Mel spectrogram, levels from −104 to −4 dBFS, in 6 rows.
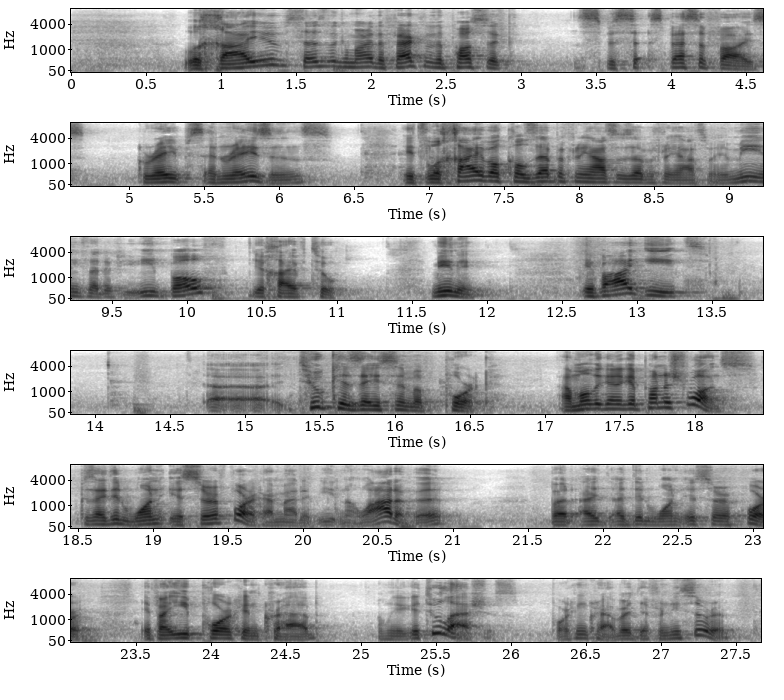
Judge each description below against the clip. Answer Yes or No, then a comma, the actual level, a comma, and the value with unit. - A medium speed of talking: Yes, average, 185 wpm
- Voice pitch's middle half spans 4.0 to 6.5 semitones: Yes, average, 5.2 semitones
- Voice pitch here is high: No, low, 130 Hz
